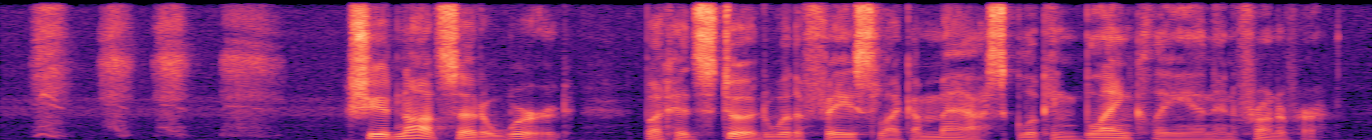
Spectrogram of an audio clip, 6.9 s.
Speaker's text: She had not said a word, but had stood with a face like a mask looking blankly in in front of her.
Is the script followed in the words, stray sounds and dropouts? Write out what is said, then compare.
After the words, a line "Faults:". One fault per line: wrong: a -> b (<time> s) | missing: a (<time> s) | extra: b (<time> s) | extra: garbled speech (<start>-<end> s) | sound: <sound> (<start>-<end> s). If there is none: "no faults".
She had not said a word, but had stood with a face like a mask looking blankly in in front of her.
Faults:
sound: sniff (0.1-1.4 s)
